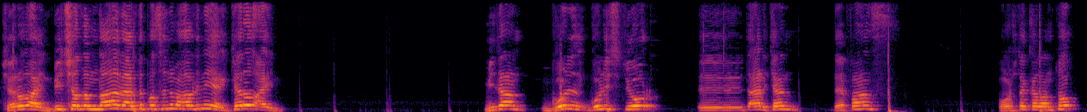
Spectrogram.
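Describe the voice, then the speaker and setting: Male football commentator, high pitch, terse live play-by-play, breaks into excited yelling on big moments. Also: a little slow, long pauses. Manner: excited shouting on goals and shots; clipped phrases, calling out player names.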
